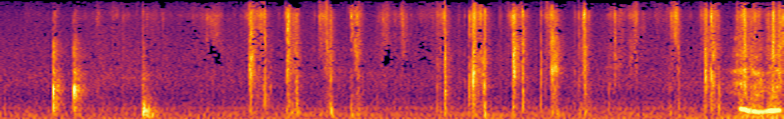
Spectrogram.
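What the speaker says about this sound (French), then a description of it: "on va prendre les cartes oracle « Je suis à ma place »" Oracle cards from a "Je suis à ma place" deck are shuffled by hand, giving a quiet, close series of irregular riffling flicks and soft snaps, with a voice speaking briefly near the end.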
